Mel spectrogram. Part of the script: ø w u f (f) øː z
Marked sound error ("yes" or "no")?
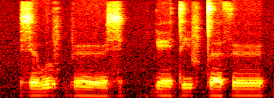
yes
